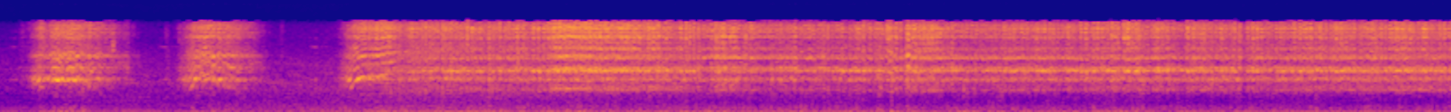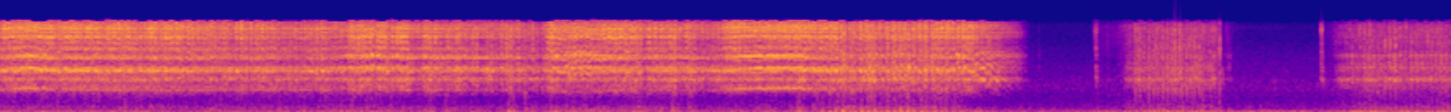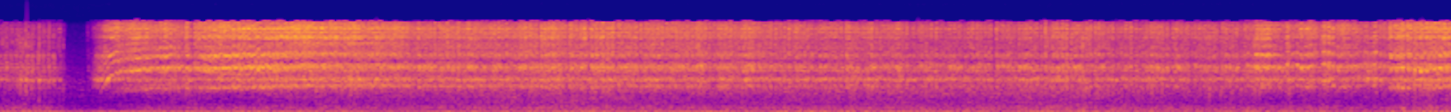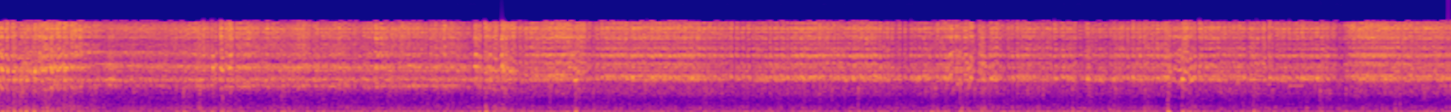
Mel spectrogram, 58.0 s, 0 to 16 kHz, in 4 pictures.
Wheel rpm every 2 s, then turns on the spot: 30, 40, 190, 200, 200, 200, 200, 200, 200, 200, 200, 190, 30, 20, 40, 170, 230, 240, 240, 230, 230, 230, 230, 230, 190, 160, 160, 160, 160.
26-30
